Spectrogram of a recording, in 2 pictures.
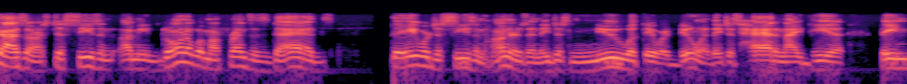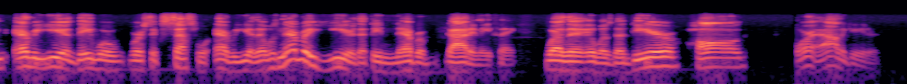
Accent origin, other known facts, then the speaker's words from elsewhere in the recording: New Orleans, Louisiana, United States; first language English; moved away as an adult; now in Oregon, United States; I was born and raised in New Orleans, Louisiana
